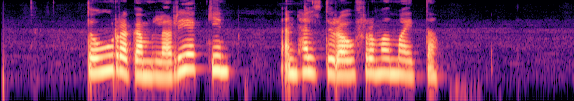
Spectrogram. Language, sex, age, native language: Icelandic, female, 20-29, Icelandic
